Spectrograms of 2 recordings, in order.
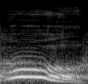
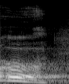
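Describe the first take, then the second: First: High, drawn-out ooh of wonder; a kid pretending to be dazzled; mock impressed ooh. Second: Said in the usual way. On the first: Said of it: "And we'd all go". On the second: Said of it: "We all go".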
